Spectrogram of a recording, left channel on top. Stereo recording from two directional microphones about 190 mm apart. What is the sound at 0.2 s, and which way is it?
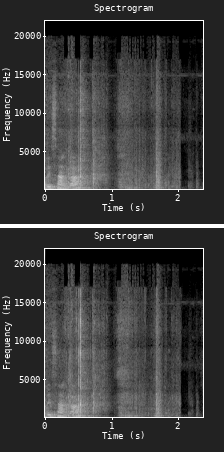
Speech, 55° left (ahead or behind).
